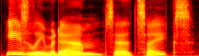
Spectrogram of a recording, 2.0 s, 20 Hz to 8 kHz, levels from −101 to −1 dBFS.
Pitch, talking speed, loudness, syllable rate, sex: 195 Hz, 120 wpm, -16 LUFS, 4.4 syllables/s, female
